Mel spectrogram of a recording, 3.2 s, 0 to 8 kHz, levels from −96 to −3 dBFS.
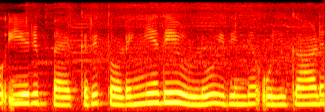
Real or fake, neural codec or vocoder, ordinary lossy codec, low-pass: real; none; none; 7.2 kHz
